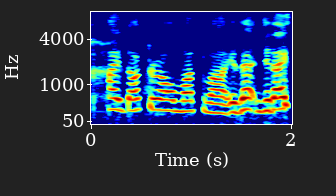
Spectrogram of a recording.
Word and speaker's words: Aumatma: Al Matma is that did I say it right?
